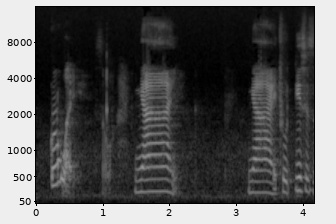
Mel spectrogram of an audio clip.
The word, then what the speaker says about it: กล้วย: And then the falling tone for the word banana is gluay.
